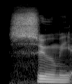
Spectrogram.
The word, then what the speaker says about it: Sumi: Now over to the Switch 1 emulator, and we're looking at an emulator, and yes, this is the name, Sumi. That is how you pronounce it, Sumi.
